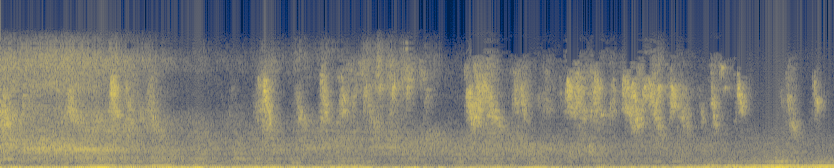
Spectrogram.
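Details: Busy morning chorus of sparrows at a window-mounted feeder: continuous, irregular, high chirps about four per second, with a low hum underneath.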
